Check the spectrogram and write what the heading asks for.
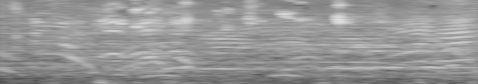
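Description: A basketball being dribbled on a hardwood court, low thumps of the bounces, with short squeaks of players' shoes during live play.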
